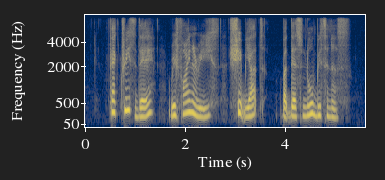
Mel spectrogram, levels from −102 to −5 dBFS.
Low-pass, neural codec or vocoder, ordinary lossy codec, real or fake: 7.2 kHz; none; none; real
